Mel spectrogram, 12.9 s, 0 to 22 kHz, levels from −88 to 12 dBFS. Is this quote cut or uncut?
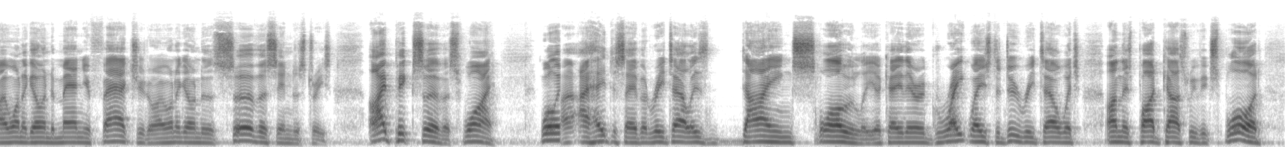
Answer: cut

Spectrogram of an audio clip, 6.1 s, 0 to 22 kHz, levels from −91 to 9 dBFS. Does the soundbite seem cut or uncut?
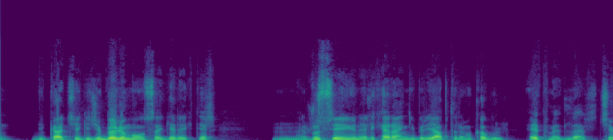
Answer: uncut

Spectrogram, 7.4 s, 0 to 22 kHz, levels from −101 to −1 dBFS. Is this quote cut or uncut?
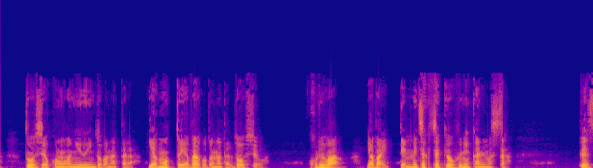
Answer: cut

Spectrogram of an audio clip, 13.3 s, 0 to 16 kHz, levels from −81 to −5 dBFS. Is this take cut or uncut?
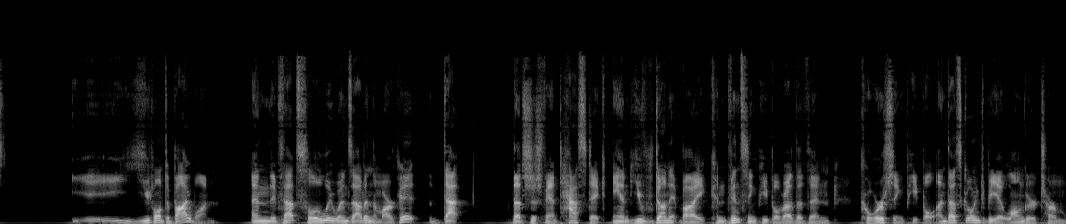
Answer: cut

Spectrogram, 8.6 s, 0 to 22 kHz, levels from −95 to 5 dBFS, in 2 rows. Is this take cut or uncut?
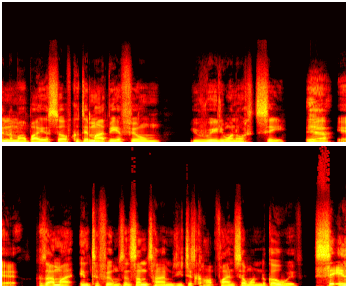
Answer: uncut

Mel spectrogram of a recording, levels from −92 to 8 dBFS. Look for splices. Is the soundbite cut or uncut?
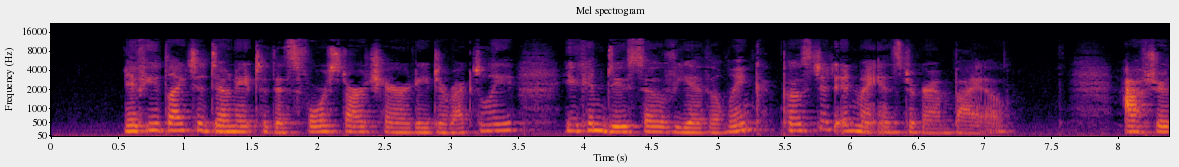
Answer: uncut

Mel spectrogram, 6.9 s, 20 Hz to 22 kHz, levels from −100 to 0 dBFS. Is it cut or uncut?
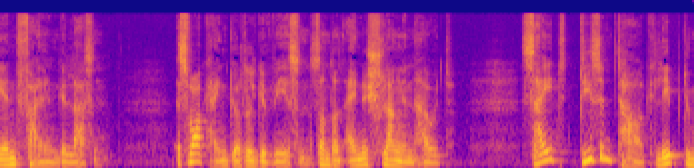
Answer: uncut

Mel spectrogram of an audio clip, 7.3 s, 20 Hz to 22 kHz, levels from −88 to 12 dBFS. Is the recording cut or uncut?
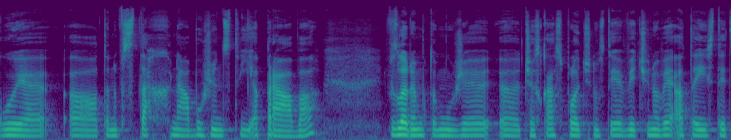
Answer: uncut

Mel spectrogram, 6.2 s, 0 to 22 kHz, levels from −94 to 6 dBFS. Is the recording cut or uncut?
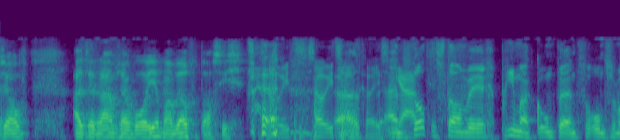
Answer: uncut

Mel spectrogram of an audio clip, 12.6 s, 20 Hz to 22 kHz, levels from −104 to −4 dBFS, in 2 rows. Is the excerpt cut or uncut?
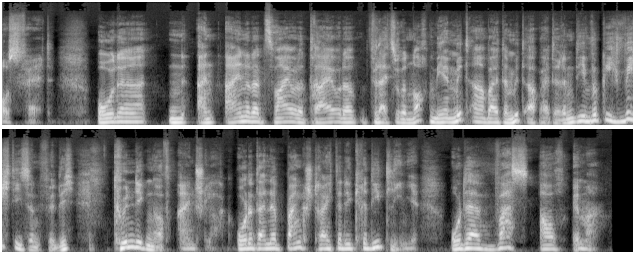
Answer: uncut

